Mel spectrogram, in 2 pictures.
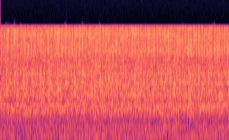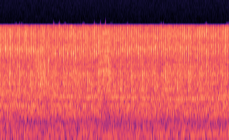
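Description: Vintage farm tractor engine running steadily at low revs as the tractor drives slowly past.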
